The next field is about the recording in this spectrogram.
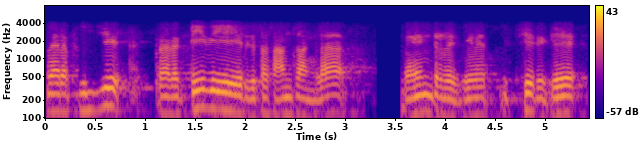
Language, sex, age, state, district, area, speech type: Tamil, male, 18-30, Tamil Nadu, Thanjavur, rural, conversation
